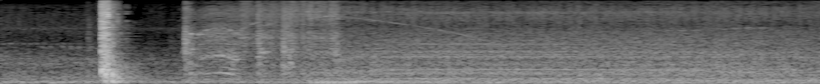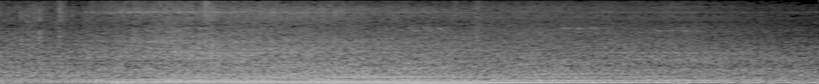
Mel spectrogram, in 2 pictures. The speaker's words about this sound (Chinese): 有车经过这里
